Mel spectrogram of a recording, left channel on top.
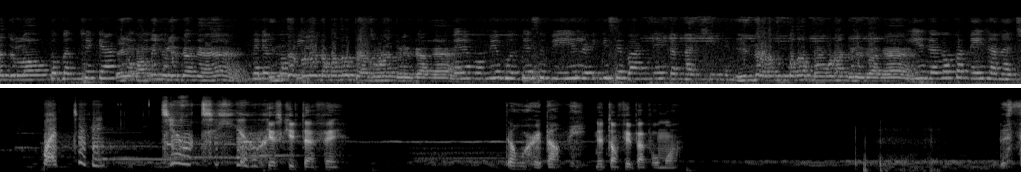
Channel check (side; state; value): both; different; correlation 0.00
